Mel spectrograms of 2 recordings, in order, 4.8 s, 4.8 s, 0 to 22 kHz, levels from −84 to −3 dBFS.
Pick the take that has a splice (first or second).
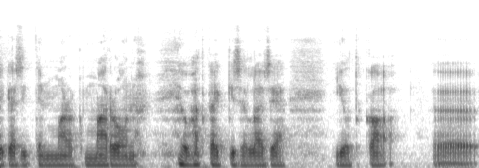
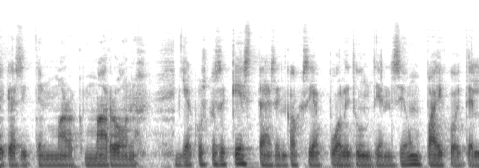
second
